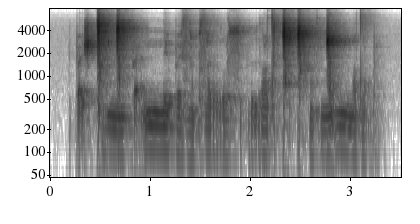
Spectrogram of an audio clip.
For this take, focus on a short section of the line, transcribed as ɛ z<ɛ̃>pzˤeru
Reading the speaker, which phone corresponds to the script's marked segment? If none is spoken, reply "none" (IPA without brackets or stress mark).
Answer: ɛ̃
